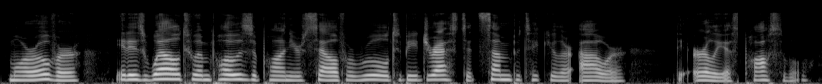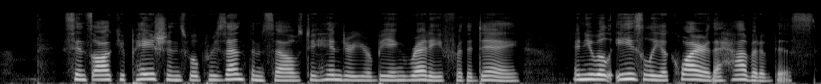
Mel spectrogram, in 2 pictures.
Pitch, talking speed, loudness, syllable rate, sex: 200 Hz, 155 wpm, -20 LUFS, 4.8 syllables/s, female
